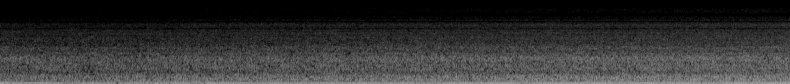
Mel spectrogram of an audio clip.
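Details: 2017 4-ton air conditioner with LG scroll compressor, suction line cold and sweaty, liquid line warm: steady, even low rumble with no knocking, rattling or squeal; running normally.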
